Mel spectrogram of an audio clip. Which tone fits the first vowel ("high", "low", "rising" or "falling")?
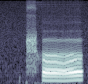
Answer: low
